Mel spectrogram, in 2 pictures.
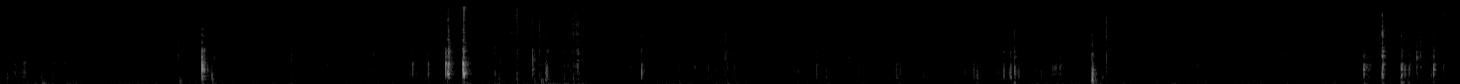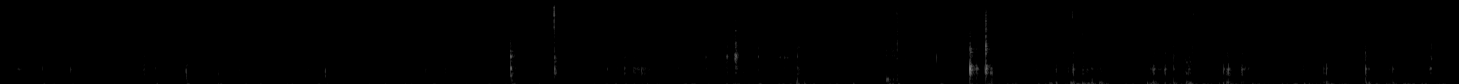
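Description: Faint, scattered clicks, taps and scrapes of hard resin cake-stand tiers being handled and fitted onto a central threaded rod, in irregular short bursts with quiet gaps between them.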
